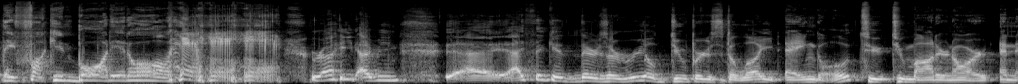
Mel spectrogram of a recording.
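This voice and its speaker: A man hosting a casual commentary monologue, rambling and self-interrupting, often breaking into laughter. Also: mid-range voice. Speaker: host.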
